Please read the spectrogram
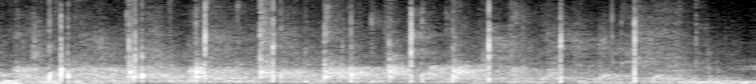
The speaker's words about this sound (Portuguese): Já que ninguém recebeu os palmas, elas recebem as palmas.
